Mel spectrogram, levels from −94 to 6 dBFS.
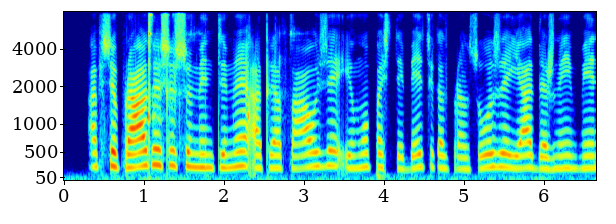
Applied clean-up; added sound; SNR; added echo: neural diffusion model UNIVERSE++.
